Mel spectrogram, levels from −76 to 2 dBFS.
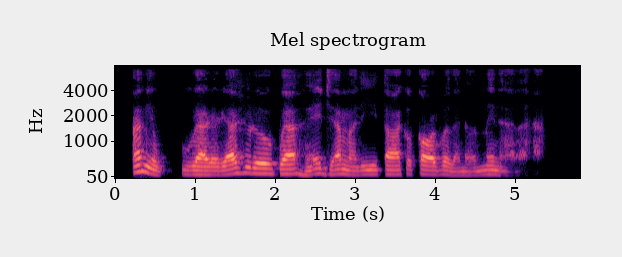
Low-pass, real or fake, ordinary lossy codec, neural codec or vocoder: none; fake; none; codec, 16 kHz, 1.1 kbps, Voila-Tokenizer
